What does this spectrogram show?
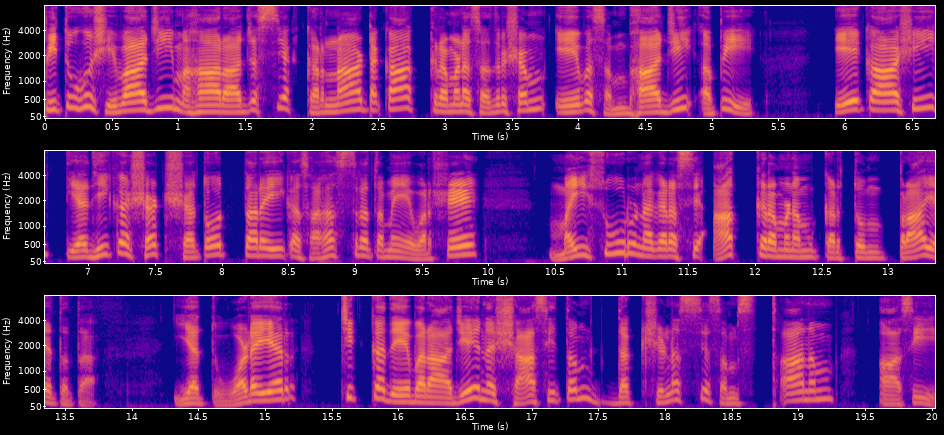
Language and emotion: Sanskrit, neutral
